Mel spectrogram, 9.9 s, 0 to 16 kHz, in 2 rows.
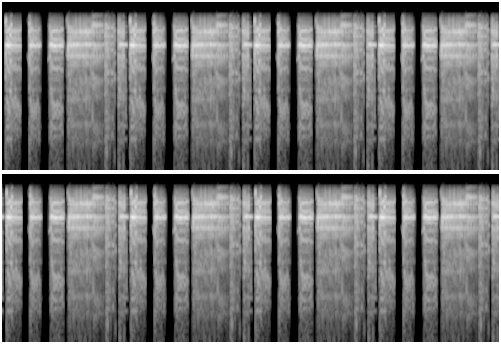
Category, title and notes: Sound effects > Electronic / Design
distorted 8bit soundloop 01
anyways its a cool drum 8bit other sound for music.
insane, heavilyprocessedukelele, loop, drumlikesound, 8bit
